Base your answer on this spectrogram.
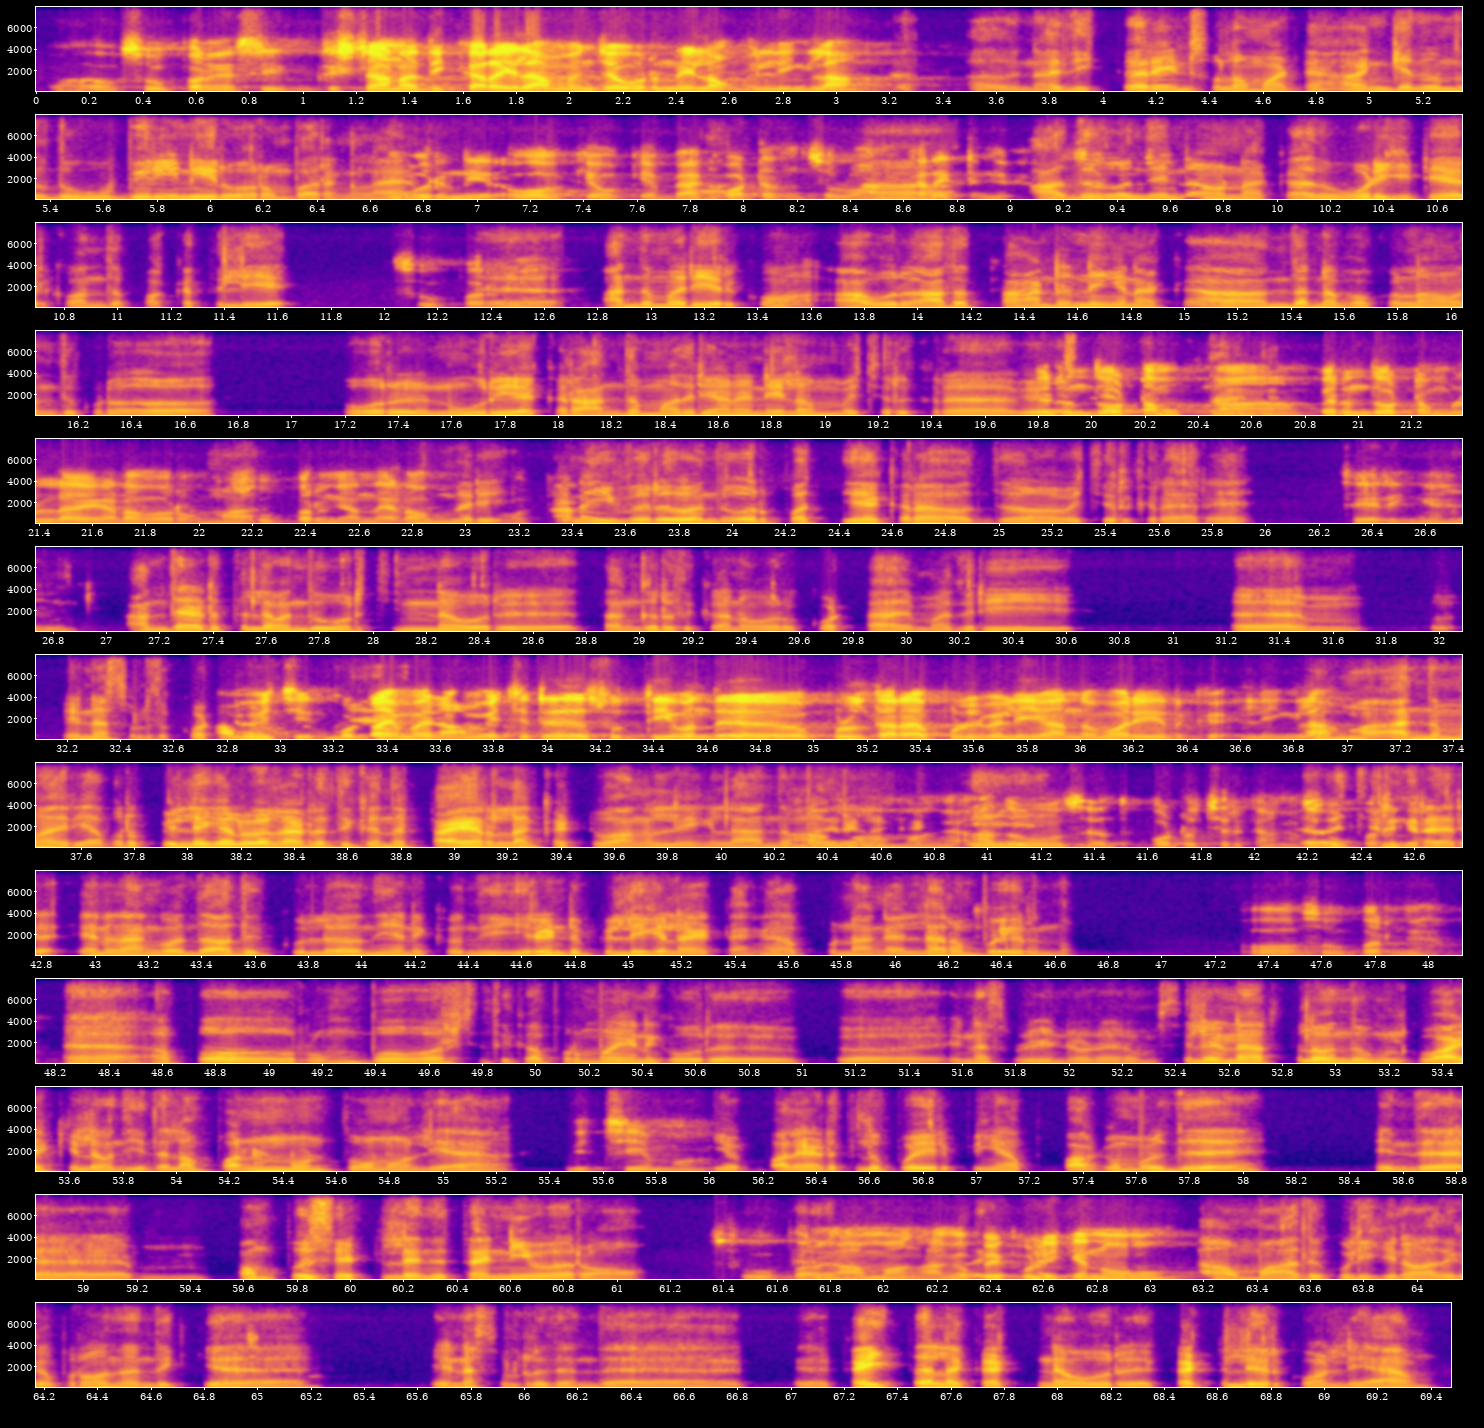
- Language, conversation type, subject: Tamil, podcast, நட்சத்திரங்கள் நிறைந்த ஒரு இரவைப் பற்றி நீங்கள் சொல்ல முடியுமா?
- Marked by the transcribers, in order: other background noise; in English: "பேக் வாட்டர்ன்னு"; unintelligible speech; unintelligible speech; tapping; unintelligible speech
